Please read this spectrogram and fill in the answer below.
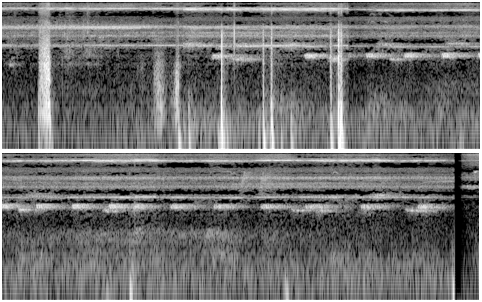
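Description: Tropical forest insects: several steady high-pitched insect drones, joined from about three seconds in by a short chirp repeating about three times a second. A few sharp clicks sound in the first half.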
